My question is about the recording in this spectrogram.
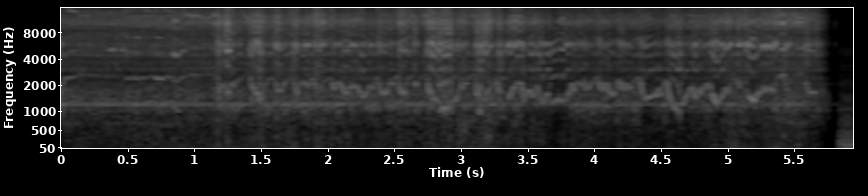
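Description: Countertop blender running on a very thick frozen mix of ice and frozen strawberries, the motor labouring to blend through it, its whine wavering up and down. It cuts off near the end.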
